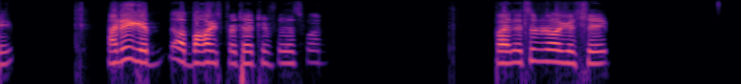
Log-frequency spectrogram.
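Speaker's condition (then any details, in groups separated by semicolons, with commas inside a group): Cerebral palsy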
